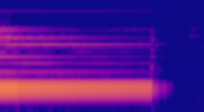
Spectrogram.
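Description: A single D note rings clearly on guitar, played on the third string at the seventh fret, holding steady for about a second and a half before being damped to silence.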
